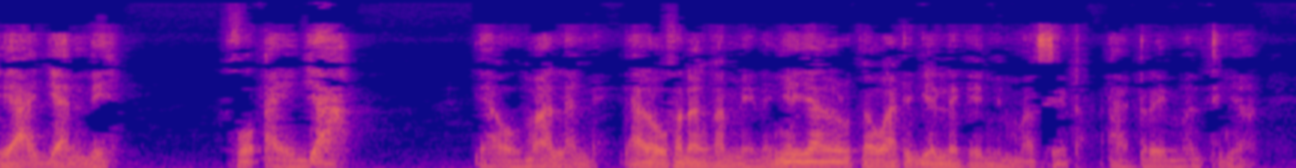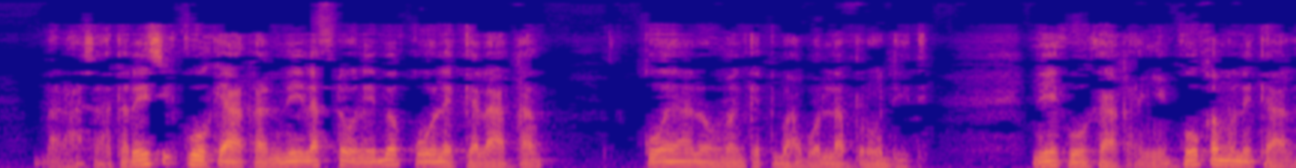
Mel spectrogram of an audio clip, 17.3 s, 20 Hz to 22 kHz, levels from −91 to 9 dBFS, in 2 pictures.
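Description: Speech, likely passed through a chain of lossy codecs, with sound that fits a low-rate WMA stage, then Opus, then WMA again. Each stage re-encodes the previous artefacts, so artefacts from different codecs stack throughout, with nothing above about 20.1 kHz.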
